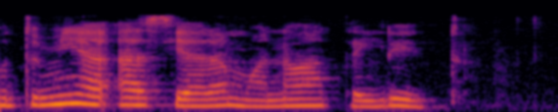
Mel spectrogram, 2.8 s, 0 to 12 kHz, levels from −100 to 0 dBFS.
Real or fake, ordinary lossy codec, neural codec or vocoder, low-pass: real; AAC, 32 kbps; none; 7.2 kHz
